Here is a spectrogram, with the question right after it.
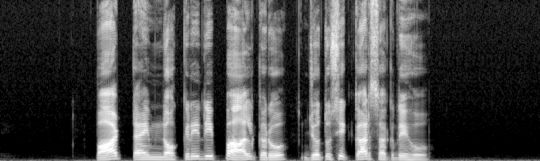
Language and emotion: Punjabi, neutral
